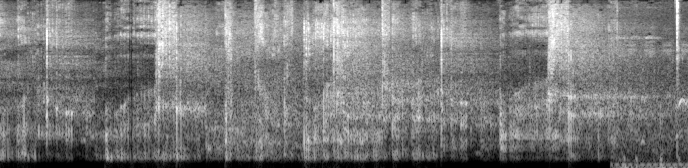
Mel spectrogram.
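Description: A dark psychedelic ambient synth pad built in Serum, swelling and textured with shimmering noisy highs and scattered clicks, sustained at a steady moderate level with no talking.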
